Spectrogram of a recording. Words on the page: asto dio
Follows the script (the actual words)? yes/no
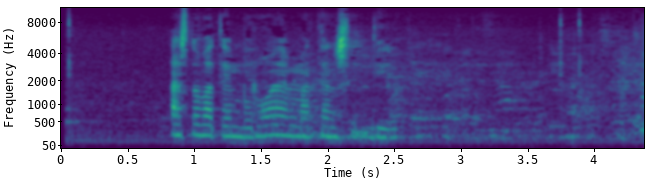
no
